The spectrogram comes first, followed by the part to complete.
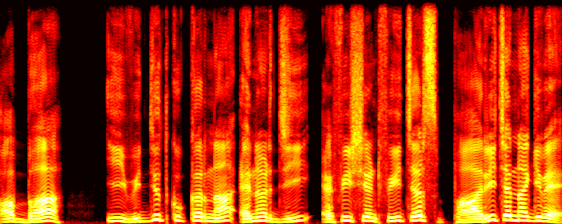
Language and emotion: Kannada, surprised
